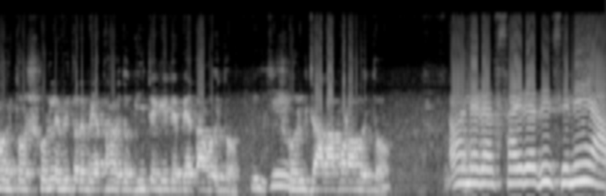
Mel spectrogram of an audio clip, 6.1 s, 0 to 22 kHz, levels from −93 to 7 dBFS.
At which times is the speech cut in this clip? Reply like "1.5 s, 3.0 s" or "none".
none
